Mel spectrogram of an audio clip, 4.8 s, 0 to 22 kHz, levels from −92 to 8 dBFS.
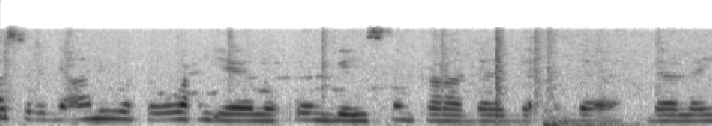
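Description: Across the whole of this speech clip the background sinks in the pauses and swells back under the voice. These are noise suppressor artifacts: the suppressor decides frame by frame which frequency bands hold steady noise and turns them down, so the room noise, sitting about 10 dB below the speech, is pumped rather than held steady. In places the speech itself drops away, sounding swallowed or faint, from 0.04 to 1.51 s, where about a second of it is pulled down by as much as about 21 dB, and again from 1.69 s to the end at 4.75 s, with dips of up to about 22 dB. This is speech cut by the noise suppressor, which mistakes softer parts of the voice for background noise and attenuates them along with it.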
